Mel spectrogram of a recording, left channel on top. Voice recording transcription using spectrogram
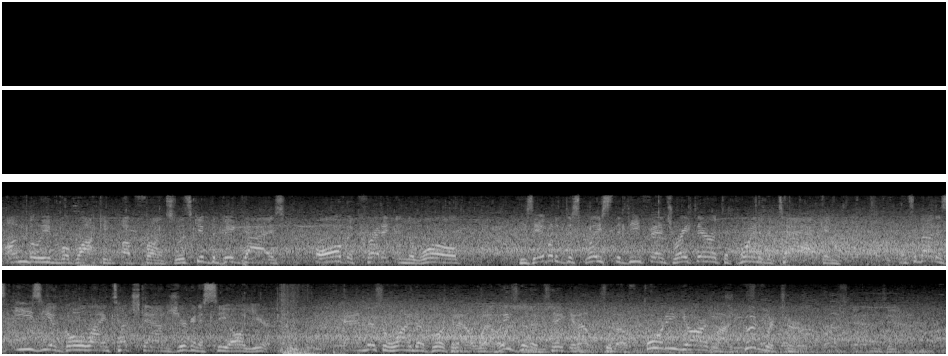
unbelievable blocking up front. So let's give the big guys all the credit in the world. He's able to displace the defense right there at the point of attack, and that's about as easy a goal line touchdown as you're going to see all year. And this will wind up working out well. He's going to take it up to the 40-yard line. Good return. First and 10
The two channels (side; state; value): left; silent; 62 dB below the other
